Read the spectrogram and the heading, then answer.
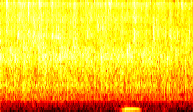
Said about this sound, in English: Why don't we clap and give God the best praise we can right now?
